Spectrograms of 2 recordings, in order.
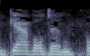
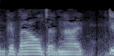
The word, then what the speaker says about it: Gabaldon: But one favorite series of mine, the author is Diana Gabaldon or Gabaldon. Different people pronounce it different ways. It's D-I-A-N-A, G-A-B-A-L-D-O-N.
